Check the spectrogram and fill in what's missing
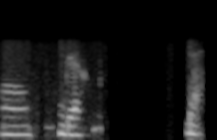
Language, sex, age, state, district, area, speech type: Assamese, female, 18-30, Assam, Barpeta, rural, conversation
